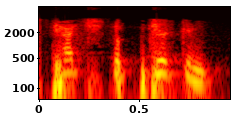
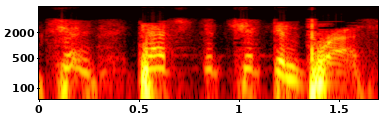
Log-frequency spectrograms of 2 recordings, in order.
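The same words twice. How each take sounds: First: Said in the usual way. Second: Higher and louder, like yelling across the kitchen; playful shout. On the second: Retold or imitated. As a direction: call it out to a coworker across the room. Retold KFC chicken-throwing game.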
